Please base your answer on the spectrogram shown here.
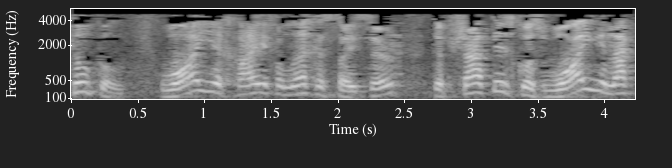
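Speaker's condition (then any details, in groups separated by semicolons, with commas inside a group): No condition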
